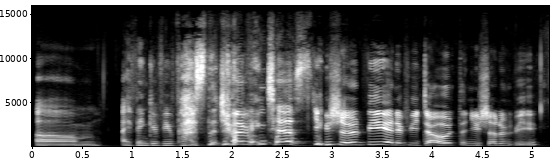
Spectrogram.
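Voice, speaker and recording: A woman's voice: a little high, animated, normal speed, a bit bright. A young adult woman speaking as a guest in a casual, conversational debate.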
